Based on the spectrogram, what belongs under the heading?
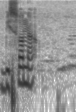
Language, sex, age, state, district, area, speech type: Assamese, female, 18-30, Assam, Dibrugarh, rural, read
